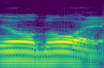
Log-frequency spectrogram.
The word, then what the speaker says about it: Illinois: end of the state like there's no s in illinois either so you can always tell somebody who's not from illinois because they say illinois there's no way i've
